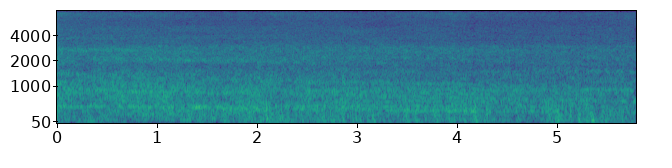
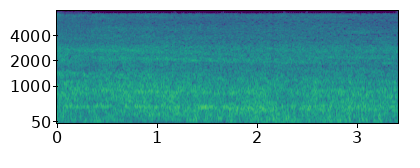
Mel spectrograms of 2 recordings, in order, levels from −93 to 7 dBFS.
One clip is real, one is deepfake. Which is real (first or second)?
second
